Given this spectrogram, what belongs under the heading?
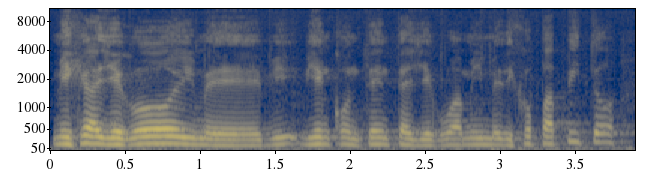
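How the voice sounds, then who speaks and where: A man's voice: on the high side, steady tone, brisk, mellow. A man with a Mexican accent giving a heartfelt, tearful personal testimony in church.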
